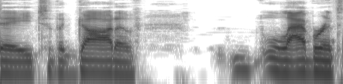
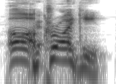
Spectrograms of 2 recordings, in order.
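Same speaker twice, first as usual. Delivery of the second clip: British crikey; 9 semitones higher, 4 dB louder than usual. Pretend. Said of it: "I can say crikey".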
